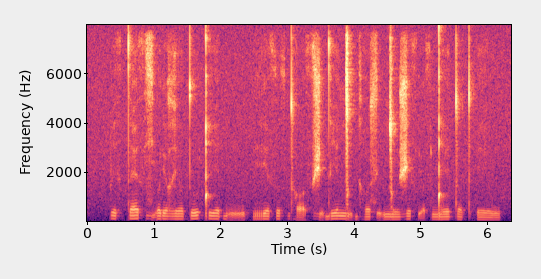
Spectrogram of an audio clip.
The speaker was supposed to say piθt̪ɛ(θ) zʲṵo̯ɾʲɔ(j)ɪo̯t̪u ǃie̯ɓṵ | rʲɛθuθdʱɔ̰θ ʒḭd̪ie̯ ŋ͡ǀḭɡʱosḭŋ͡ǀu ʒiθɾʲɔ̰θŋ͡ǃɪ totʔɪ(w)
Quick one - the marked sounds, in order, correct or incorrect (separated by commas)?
correct, incorrect, correct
